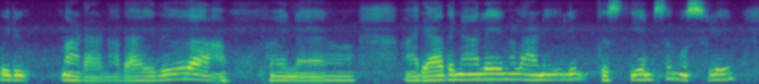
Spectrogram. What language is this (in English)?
Malayalam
